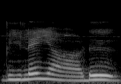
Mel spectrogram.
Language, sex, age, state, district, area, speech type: Tamil, female, 18-30, Tamil Nadu, Pudukkottai, rural, read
